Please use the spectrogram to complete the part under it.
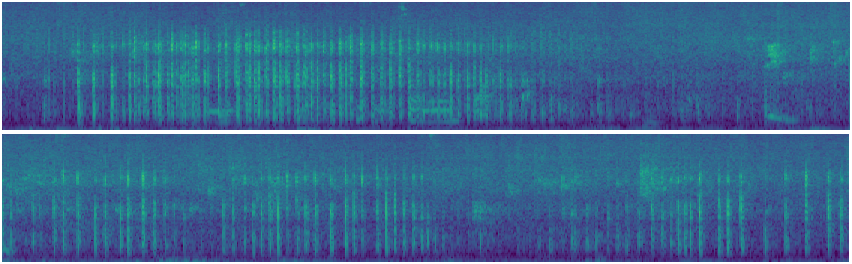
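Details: A simple stereo bat detector makes bat echolocation audible as rapid, dry clicks and ticks crackling in dense bursts, as bats emerge in total darkness from Mammoth Cave.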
